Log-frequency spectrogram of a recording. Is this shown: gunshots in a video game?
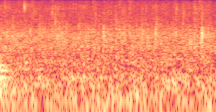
no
